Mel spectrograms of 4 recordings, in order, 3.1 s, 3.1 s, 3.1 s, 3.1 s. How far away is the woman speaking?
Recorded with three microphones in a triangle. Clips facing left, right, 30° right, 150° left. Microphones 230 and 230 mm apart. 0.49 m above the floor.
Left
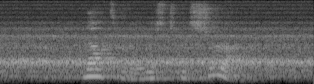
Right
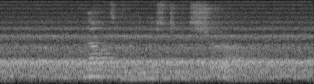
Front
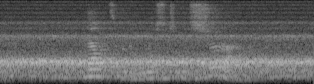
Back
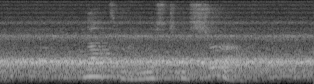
About 5.5 m.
